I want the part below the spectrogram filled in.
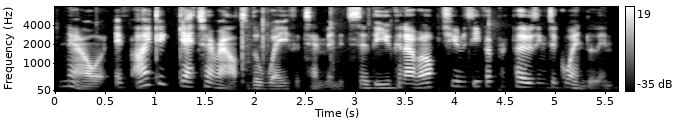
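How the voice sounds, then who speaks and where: A man playing a witty, flippant young gentleman bachelor in an audio comedy of manners, glib and theatrical in formal speech. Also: mid-range voice, sing-song, quick pace, vocal fry, a little hiss or hum, heavily acted.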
